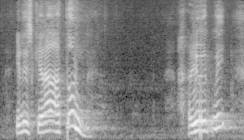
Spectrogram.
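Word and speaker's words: قراءة: When you say qira'a, you did not pronounce ta marbuta. Iski qira'a bahut achhi hai. What is the meaning of that? His recitation is excellent. So, qira'a is qira'atun.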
